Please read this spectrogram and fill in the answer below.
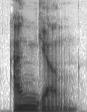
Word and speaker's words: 안경: Now in terms of pronunciation, in fast speech, the ni은 in the first syllable almost sounds like iung. So it sounds like 안경.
